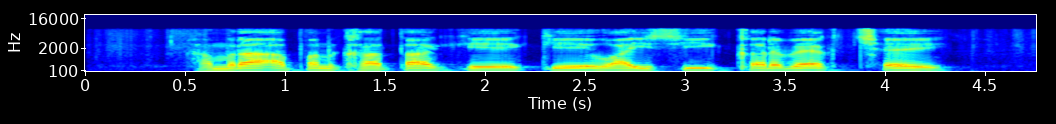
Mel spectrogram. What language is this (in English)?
Maithili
